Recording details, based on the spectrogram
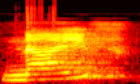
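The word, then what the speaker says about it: knife: तो देखिए, नाइफ मतलब क्या होता है, चाकू, के एन आई एफ ई होता है, लेकिन इसको हम पढ़ते क्या है, नाइफ।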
